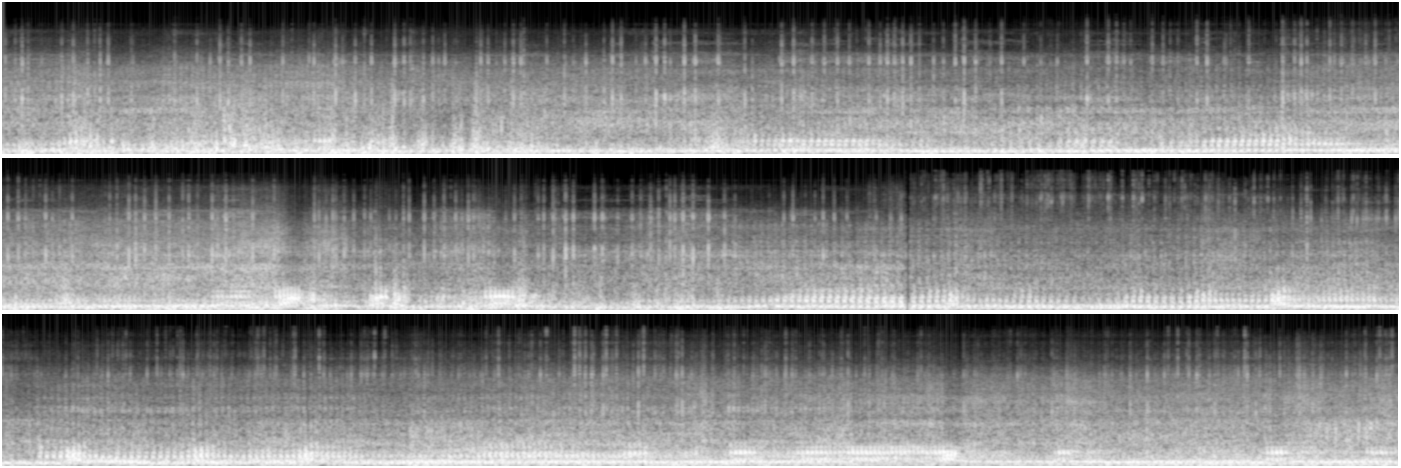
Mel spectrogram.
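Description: Motorcycle engine running at low speed on a snowy gravel track, the throttle opening and closing every second or two, with wind noise on the microphone. A few sharp knocks come about halfway through.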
